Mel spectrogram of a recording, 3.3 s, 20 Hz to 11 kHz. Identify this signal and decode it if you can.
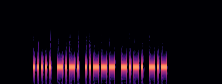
Morse code, heard as a keyed tone, about 41 wpm, 690 Hz. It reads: 5C2CK
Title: Code Groups - 5 Letter:Numbers - 40wpm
